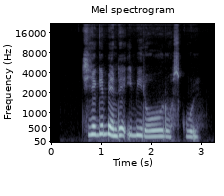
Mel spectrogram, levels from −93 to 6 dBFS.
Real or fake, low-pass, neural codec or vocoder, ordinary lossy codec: real; none; none; none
